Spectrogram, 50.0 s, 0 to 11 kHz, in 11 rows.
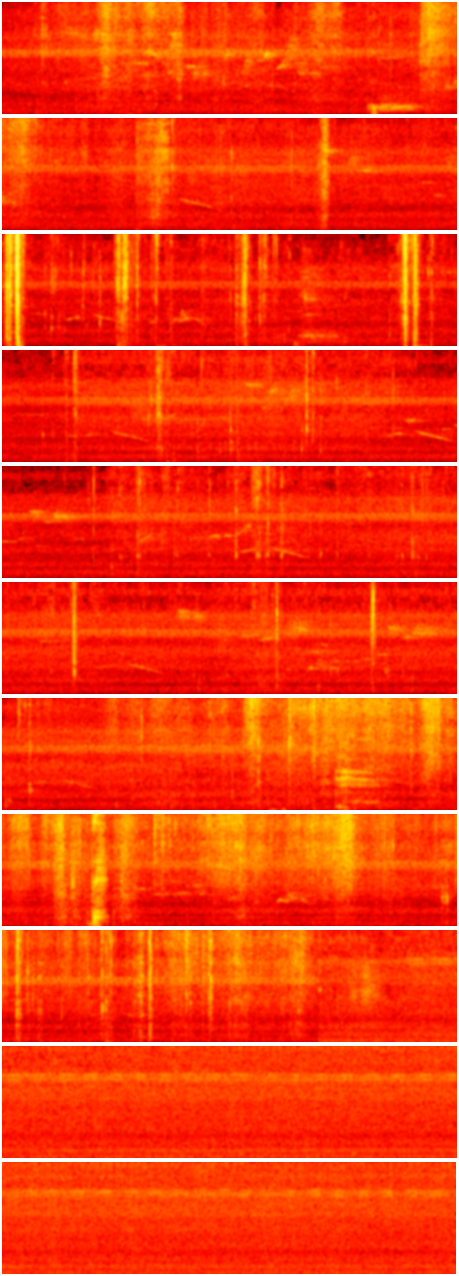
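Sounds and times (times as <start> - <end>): faint bird chirps: 0.9 - 5.0, 39.6 - 41.2.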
